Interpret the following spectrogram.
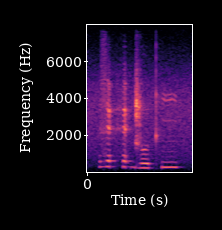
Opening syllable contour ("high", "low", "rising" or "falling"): high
